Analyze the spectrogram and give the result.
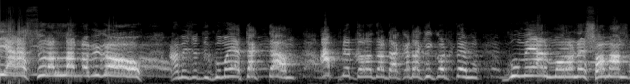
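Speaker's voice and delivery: high, shouted, pleading cry.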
